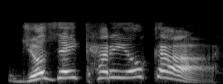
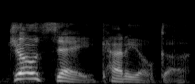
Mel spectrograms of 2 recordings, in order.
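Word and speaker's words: José Carioca: to ignore it but Jose is the Portuguese pronunciation and he is Brazilian and he does speak Portuguese Pito is Mexican he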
